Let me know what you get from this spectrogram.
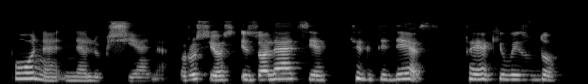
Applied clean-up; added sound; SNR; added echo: none; none; none; none.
